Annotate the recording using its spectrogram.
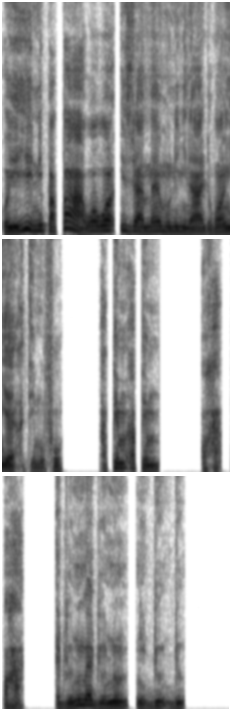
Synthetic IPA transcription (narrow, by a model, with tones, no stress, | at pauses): o˨je˨ji˦nĩ˦pa˨paː˦˨wɔ˦wɔ˦i˦s̬ɾa˦e˨lmãː˦mũ˨˦nʊ̃˦ɲĩ˨nãː˦dɪ˨wɔ̃˦njɛ˦a̰˨tʰḛ̃˨mũ˨fʊ˦ | a̰˨pʰɪ̃˦ma˦pʰɪ̃˦m | ɔ˨ha˨ɔ˨ɦa̰˨ | æ˨du˨o˨nũ˦mæ˦du˨o˨nũ˦mnɪ̃˨du˦du˦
